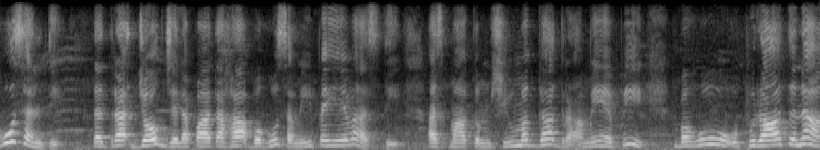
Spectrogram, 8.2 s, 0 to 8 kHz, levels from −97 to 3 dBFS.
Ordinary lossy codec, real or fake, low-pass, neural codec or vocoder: none; real; none; none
